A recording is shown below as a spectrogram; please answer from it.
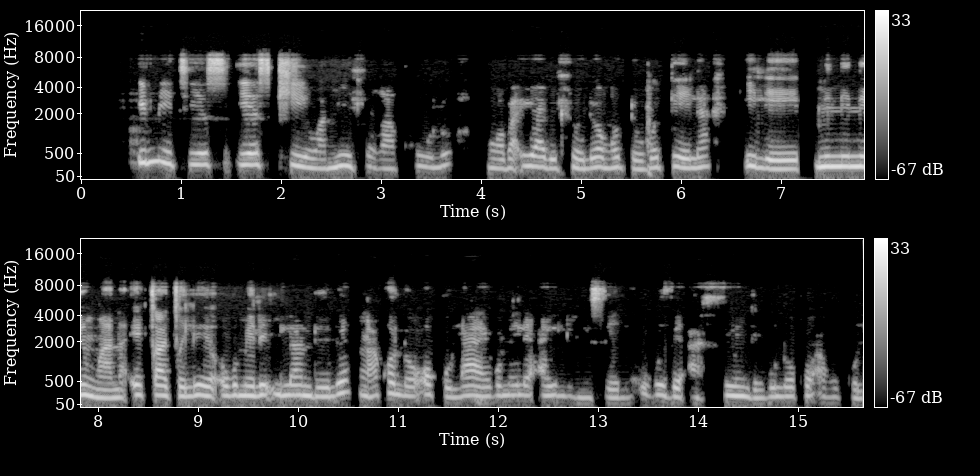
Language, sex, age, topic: North Ndebele, male, 25-35, health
